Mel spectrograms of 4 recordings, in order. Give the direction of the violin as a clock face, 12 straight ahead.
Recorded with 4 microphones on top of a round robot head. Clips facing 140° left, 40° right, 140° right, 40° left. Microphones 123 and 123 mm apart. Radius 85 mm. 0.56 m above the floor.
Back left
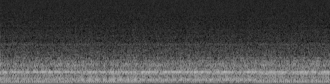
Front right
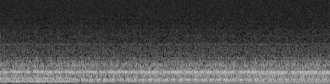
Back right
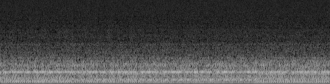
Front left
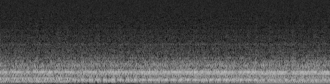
No violin in this recording.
